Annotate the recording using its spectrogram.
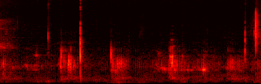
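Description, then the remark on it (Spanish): A domestic cat named Romita purring softly, a faint, low rumbling in slow rhythmic waves that swell and fade with each breath, with no talking. “Acá está, mi ronroneadora.”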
